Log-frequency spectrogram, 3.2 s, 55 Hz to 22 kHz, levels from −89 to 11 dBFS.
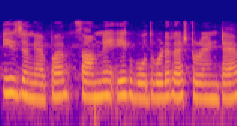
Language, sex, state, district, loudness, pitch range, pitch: Hindi, female, Uttar Pradesh, Shamli, -14 LUFS, 215-240 Hz, 230 Hz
